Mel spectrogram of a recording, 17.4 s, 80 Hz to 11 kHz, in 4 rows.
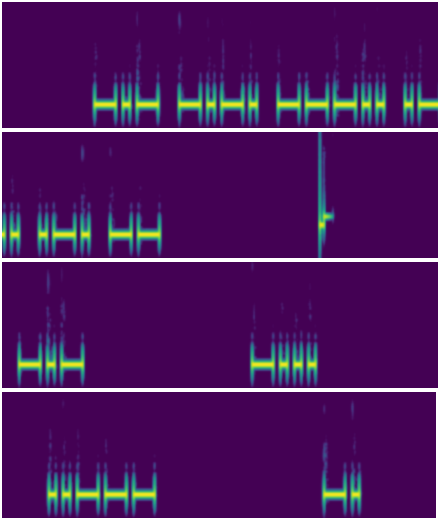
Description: Morse code, heard as a keyed tone, about 17 wpm, spaced as for 8 wpm, 700 Hz. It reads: KC8RRM KB2N
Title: USA Call Signs - 6 Characters - 8x Character Spacing - 17wpm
